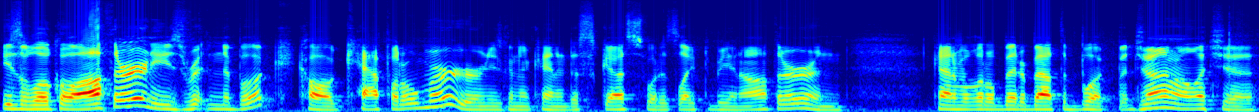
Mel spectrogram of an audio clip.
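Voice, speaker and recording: A man's voice: mid-range voice, lively intonation, brisk, lo-fi sound. A man co-hosting an interview show with casual, joking chat and a readiness to laugh.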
